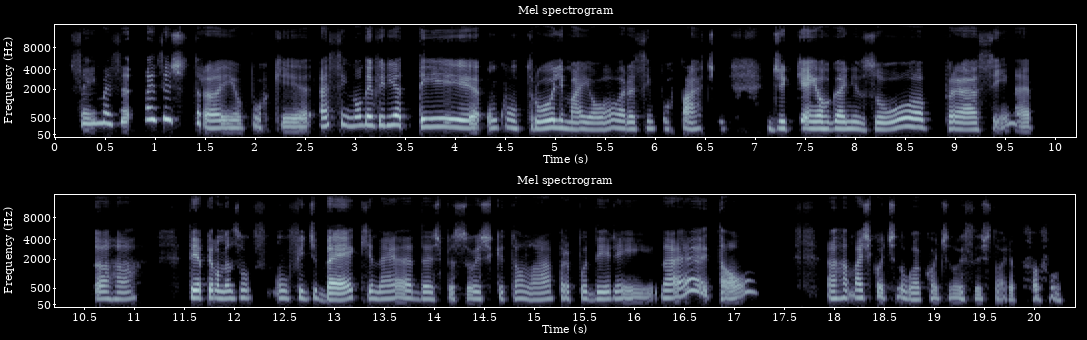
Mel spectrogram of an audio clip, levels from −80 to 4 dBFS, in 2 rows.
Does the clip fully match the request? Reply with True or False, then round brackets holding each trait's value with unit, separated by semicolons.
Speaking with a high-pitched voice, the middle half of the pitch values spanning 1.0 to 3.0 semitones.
False (200 Hz; 3.5 semitones)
